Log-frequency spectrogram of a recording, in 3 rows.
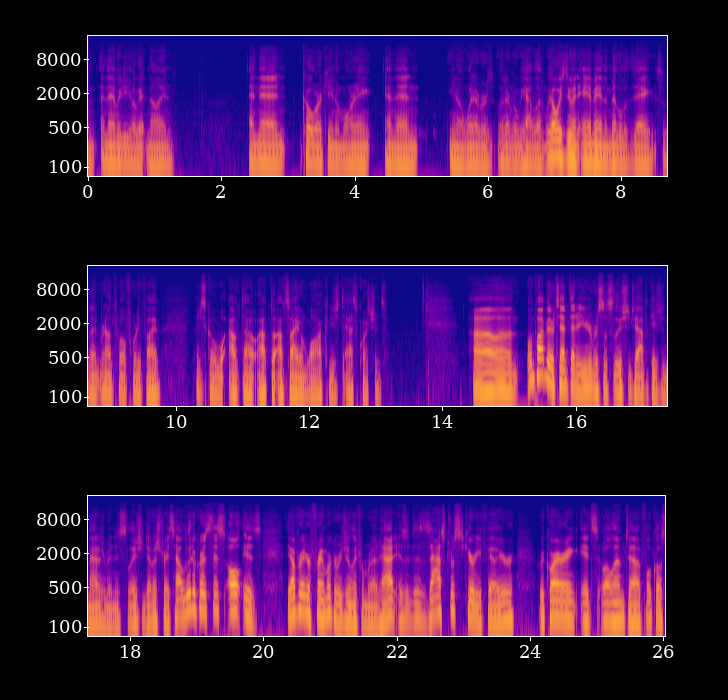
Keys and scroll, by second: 0.0-26.0 typing.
